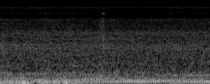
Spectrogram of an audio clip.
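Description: A steady low machine hum with no change over the two seconds.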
